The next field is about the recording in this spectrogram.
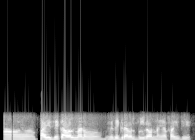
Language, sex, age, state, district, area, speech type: Telugu, female, 18-30, Telangana, Karimnagar, rural, conversation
